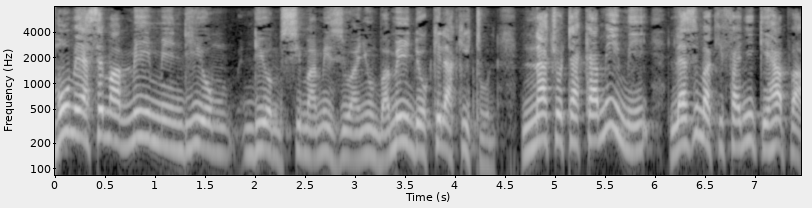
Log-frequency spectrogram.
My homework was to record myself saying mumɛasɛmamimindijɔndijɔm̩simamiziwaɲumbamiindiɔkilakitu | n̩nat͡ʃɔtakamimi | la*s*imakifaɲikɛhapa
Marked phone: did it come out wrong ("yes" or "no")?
yes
